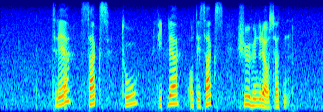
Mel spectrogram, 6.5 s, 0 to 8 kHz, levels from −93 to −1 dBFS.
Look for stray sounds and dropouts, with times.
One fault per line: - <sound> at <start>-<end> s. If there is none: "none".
- dropout at 3.2-3.3 s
